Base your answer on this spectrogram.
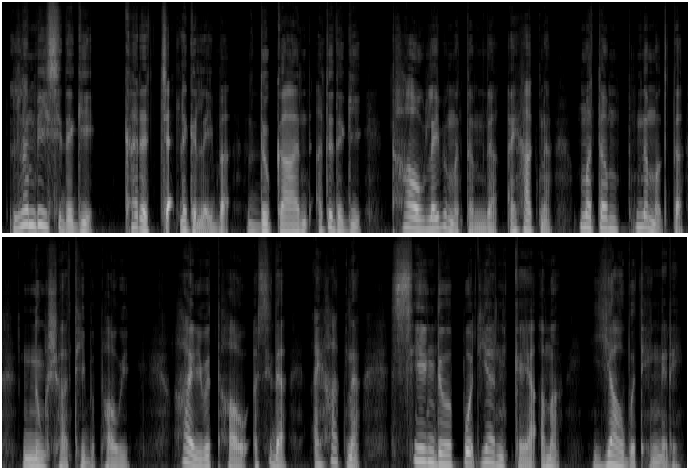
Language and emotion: Manipuri, fearful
